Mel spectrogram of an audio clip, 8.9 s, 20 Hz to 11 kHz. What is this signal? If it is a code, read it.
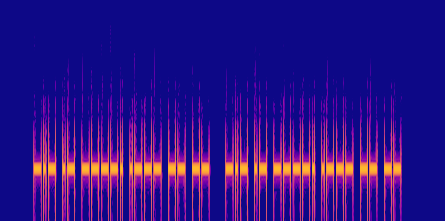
Morse code, heard as a keyed tone, about 25 wpm, 700 Hz. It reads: KA9JMM KA9JMM
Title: USA Call Signs Repeated 2x 25wpm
